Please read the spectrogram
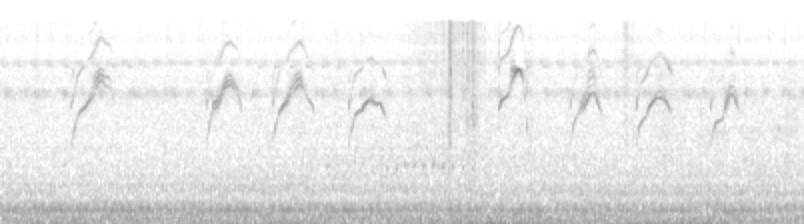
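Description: Adult shikra calling as it comes in to the nest: a series of about ten high, thin notes, each rising then falling, about half a second apart, over a faint steady insect drone.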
